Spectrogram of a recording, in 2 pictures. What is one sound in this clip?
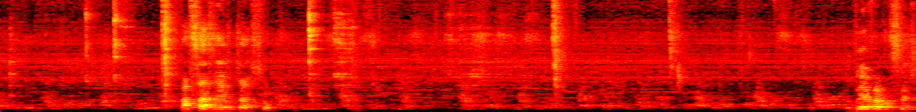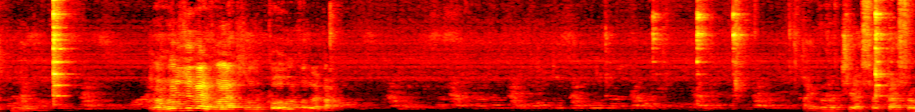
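A fork scrapes and clinks on a plate.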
